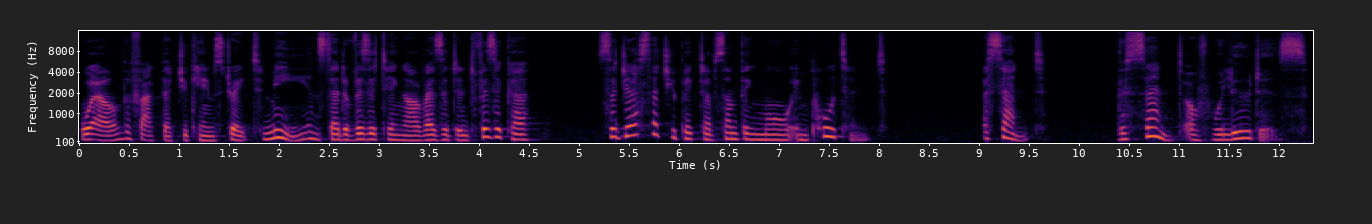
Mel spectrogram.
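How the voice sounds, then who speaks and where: A woman playing a composed, wry scholarly strategist in a video game, speaking in a measured, eloquent, theatrical way. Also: on the low side, lively intonation. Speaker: strategist and lorekeeper. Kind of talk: dramatic video game acting, lecturing. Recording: music behind the voice.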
